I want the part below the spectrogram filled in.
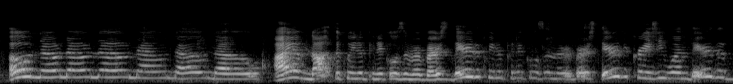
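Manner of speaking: shrill-high, fast protesting voice; high indignant denial. Acted. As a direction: deny it all in a high squeal. Acted denial of the rival.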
